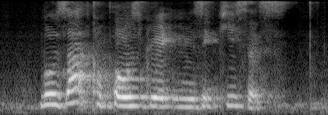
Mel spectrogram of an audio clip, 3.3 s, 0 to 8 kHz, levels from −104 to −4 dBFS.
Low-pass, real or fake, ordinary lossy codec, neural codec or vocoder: none; fake; none; codec, 16 kHz, 4 kbps, FreqCodec, smaller model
